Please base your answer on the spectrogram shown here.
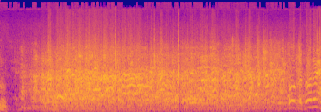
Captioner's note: audience laughter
